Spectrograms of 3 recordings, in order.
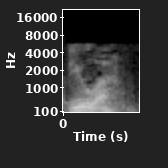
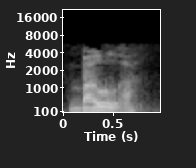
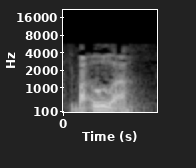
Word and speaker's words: Beulah: And your land, and now we usually pronounce this word Beulah, but it's Baulah. It sounds like one of the institutions we have out there called Biola, but I'm sure that's where it comes from. Baulah.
